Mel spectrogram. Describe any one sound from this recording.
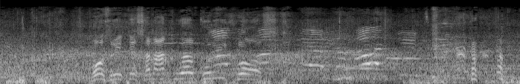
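A middle-aged man talks close up.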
